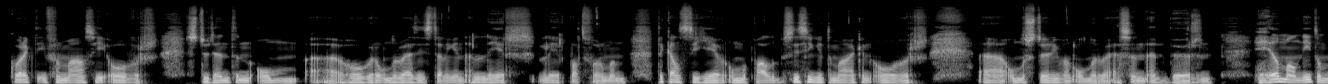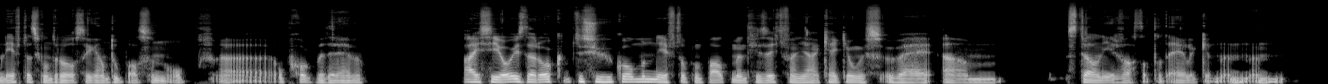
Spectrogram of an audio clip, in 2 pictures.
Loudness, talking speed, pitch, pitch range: -19 LUFS, 150 wpm, 95 Hz, 85-105 Hz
